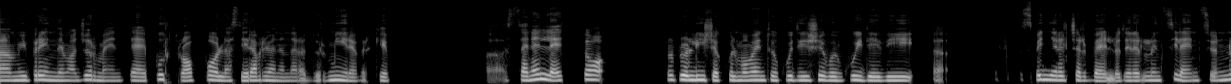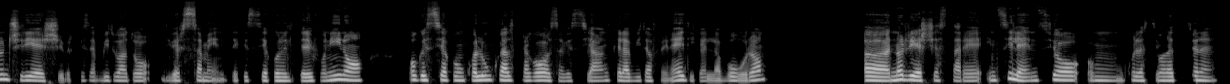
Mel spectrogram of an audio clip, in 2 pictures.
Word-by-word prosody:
mi 195 0 +2
prende 195 -3 +1
maggiormente, 180 -1 -3
è - - -3
purtroppo, 195 -3 -2
la 175 -1 0
sera 180 +1 0
prima 190 -1 -1
di 175 - -4
andare 170 - -7
a - - -7
dormire, 185 - -1
perché, 170 0 -7 1.0
uhm, - - -17
stai 195 -1 -1
nel 235 +4 +6
letto, 210 +2 +1 0.6
proprio 215 0 +3
lì 205 +1 +6
c'è 185 -2 0
quel 190 0 -1
momento 195 +1 +2
in 185 - +1
cui, 200 +1 -1
ti 190 - -3
dicevo 190 0 +2
in 175 - -1
cui 205 +1 +1
devi, 180 0 +2 0.2
ehm, - - -9 0.6
f - - -33
spegnere 210 -2 +2
il - - -4
cervello, 175 -4 -1
tenerlo 175 +2 -1
in 190 - 0
silenzio, 185 -5 -3
non 220 +4 +2
ci 215 - -4
riesci, 175 - +1
perché 90 - -16
sei 180 0 -11
abituato 175 -1 -4
diversamente, 175 -1 -5
che 175 - -9
sia 175 - -4
con 175 -1 +1
il 170 0 -1
telefonino, 190 +4 +2 0.4
o 210 - +2
che 205 0 +4
sia 200 0 0
con 190 -1 0
qualunque 200 +2 +3
altra 185 -1 -2
cosa, 180 -2 +1
che 165 - -8
sia 170 0 -6
anche 185 +2 -6
la 170 -1 +2
vita 170 0 -5
frenetica, 190 +3 -2
il - - -7
lavoro, 90 - -1 1.0
ehm, 180 -2 +7
non 210 +3 +7
riesci 190 -3 +4
a - - -3
stare 170 -1 -5
in 195 - -4
silenzio, 195 -2 +2
o - - -9
mhmm, 180 0 -3
quella 185 -1 -2
stimolazione 180 0 -2
185 Hz, 185 wpm, -24 LUFS, 175-195 Hz, 1.0 s, ehm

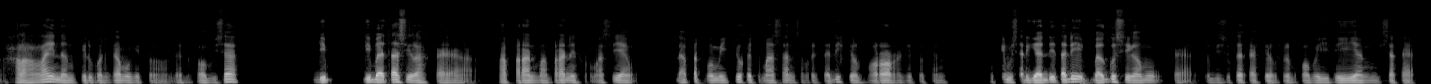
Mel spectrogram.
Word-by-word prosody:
hal-hal 95 -1 +1
lain 120 +3 +5
dalam 90 -2 0
kehidupan 85 +3 -4
kamu 95 -1 0
gitu. 80 -3 -13
Dan 85 +1 -11
kalau 85 - -2
bisa 115 +7 +3 0.7
di - - +3 0.3
dibatasi 110 0 +6
lah 95 -1 +2
kayak 85 -1 -5 0.2
paparan-paparan 90 +2 0
informasi 90 +2 -3
yang - - -7 0.4
dapat - - -3
memicu 95 -2 0
kecemasan 90 +1 -4
seperti 85 0 -15
tadi 115 - -4
film 90 -2 -3
horor 90 0 +1
gitu 85 -2 -15
kan. - - -15 0.5
Mungkin - - -14
bisa - - -16
diganti 95 +2 +7
tadi 125 +5 +6
bagus 105 +6 +2
sih 105 - +3
kamu 95 +1 0 0.2
kayak - - -10 0.2
lebih 90 0 -12
suka 85 +4 -2
kayak 90 0 -7
film-film 90 +1 -5
komedi 90 +1 0
yang 90 0 -2
bisa 85 +1 -6
kayak - - -8
90 Hz, 170 wpm, -27 LUFS, 85-100 Hz, 0.7 s, diganti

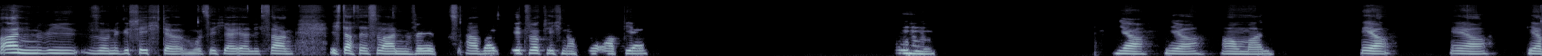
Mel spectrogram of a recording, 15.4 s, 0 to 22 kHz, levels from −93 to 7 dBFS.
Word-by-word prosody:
an 225 -4 +7
wie 210 0 0
so 195 -1 -3
'ne 195 0 -1
Geschichte, 210 -3 -1
muss 95 - -6
ich 195 - -3
ja 185 -3 0
ehrlich 180 -1 -3
sagen. 185 -2 +2 0.3
Ich 210 - -1
dachte, 200 -2 +4
es 190 - -4
war 180 -2 +4
'n 175 -2 -1
Witz, 185 -2 -1
aber 190 0 +1
es - - -8
geht 205 0 +4
wirklich 205 -2 +2
noch 180 -2 -2
so 185 0 -3
ab, 180 0 0
ja? 190 -1 +2 2.5
Mhm. 185 -5 +3 1.8
Ja, 185 -3 +3 0.2
ja, 180 -3 -1 0.2
oh 180 -1 0
Mann. 165 0 -2 0.8
Ja, 190 -1 +2 0.5
ja, 180 -1 -2 0.3
ja, 185 -2 +1
185 Hz, 125 wpm, -27 LUFS, 180-200 Hz, 2.5 s, an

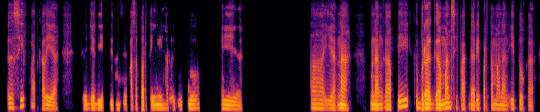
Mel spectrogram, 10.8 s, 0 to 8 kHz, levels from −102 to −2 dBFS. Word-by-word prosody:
eee, 125 -2 -2
sifat 175 +2 -2
kali 105 -4 0
ya - - -8 0.7
jadi 105 +1 +4 0.2
dengan 105 0 +1
sifat 110 0 -4
seperti 100 0 -2
ini 105 0 +3
harus 100 0 -7
gitu, 110 +1 -1 0.5
iya. 100 -3 +1 1.4
Ah 115 -2 0
iya, 105 -2 -2
nah 105 -3 +5 0.4
menanggapi 110 +10 +2
keberagaman 115 +1 +5
sifat 110 +1 -6
dari 105 +2 -1
pertemanan 100 -3 -3
itu 110 -2 -4
Kak, 90 -1 -8
110 Hz, 120 wpm, -25 LUFS, 105-115 Hz, 1.4 s, nah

